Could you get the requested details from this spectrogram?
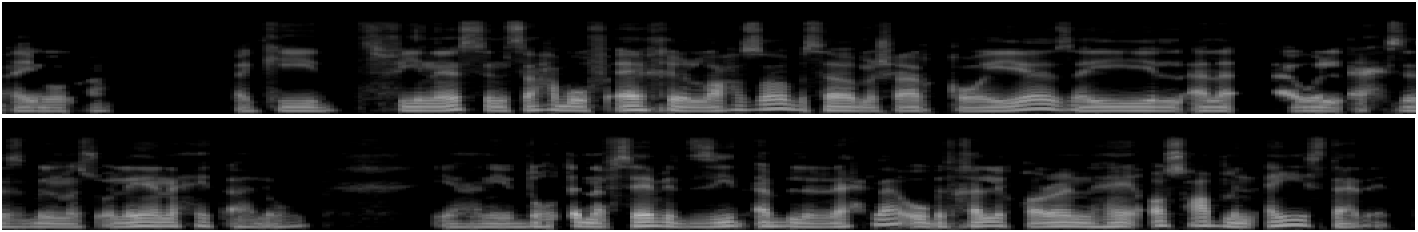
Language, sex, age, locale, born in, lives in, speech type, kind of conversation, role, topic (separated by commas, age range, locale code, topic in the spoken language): Arabic, male, 20-24, ar-EG, Egypt, Egypt, read, expert-assistant, expert, لو جالك فرصة تسافر في رحلة فضاء للمريخ ومش هترجع تاني للأرض، هتوافق؟ وإيه اللي ممكن يخليك تاخد القرار ده؟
